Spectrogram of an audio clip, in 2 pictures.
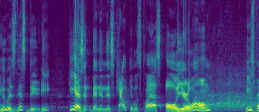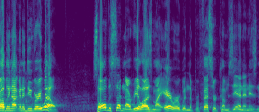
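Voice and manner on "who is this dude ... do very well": mocking classmates. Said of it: "they're all looking at me like".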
